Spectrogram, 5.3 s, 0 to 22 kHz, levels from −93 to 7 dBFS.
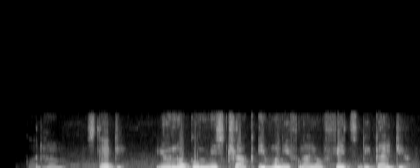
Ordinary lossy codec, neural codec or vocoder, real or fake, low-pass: none; none; real; 7.2 kHz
